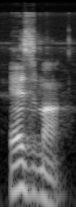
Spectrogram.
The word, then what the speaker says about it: asthma: फिर 5 नंबर पर आता है हम लोग का वर्ड एज़मा, जिसका स्पेलिंग होता है ASTHMA। यहाँ जो वर्ड TH इसे साइलेंट किया जाता है। इसे ऐसे लिखकर भी पढ़ा जा सकता है AZMA।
